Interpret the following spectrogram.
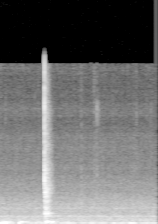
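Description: Metal spatulas chopping into semi-frozen ice cream base on a stainless-steel cold plate: a thump at the start, a few soft knocks, then one sharp click of a blade edge striking the steel about two-thirds of a second in. A steady low hum continues underneath.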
